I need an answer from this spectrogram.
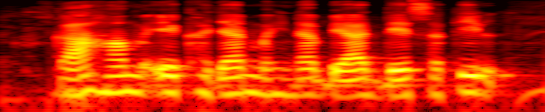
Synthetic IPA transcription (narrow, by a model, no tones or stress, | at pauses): kaɦəmekɦəd͡ʒaɾməɦinabjad̪d̪esəkil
